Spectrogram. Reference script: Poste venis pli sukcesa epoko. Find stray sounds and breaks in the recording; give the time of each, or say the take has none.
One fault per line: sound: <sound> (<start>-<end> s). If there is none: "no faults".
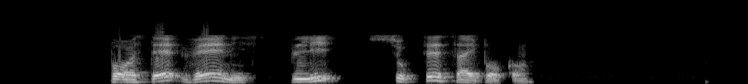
no faults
